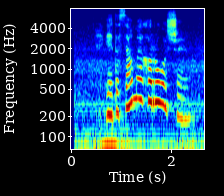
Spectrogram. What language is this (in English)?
Russian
